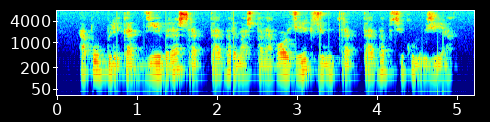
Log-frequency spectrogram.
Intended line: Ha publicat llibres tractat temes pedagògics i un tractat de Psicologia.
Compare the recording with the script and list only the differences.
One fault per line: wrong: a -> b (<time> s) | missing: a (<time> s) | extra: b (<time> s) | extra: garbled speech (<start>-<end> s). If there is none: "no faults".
no faults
